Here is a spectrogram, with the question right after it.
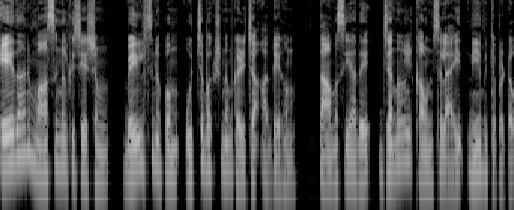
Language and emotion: Malayalam, neutral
